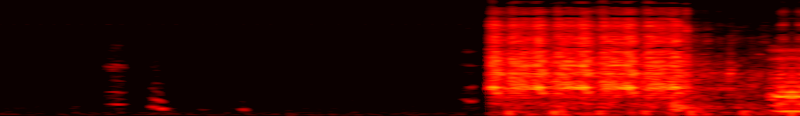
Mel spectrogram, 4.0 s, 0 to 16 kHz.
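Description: An old Owatonna 310 skid-steer loader's engine starts up suddenly about two and a half seconds in and runs loudly. Before that there are only a few faint ticks.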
